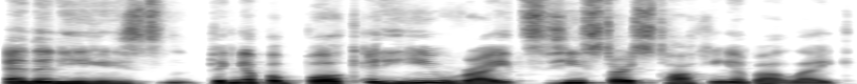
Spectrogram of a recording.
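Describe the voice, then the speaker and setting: A woman's voice: lowish voice, normal speed, warm tone. A woman hosting a casual Bible study chat, chatty and rambling, laughing often with lots of fillers. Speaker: host of a Bible study channel.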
